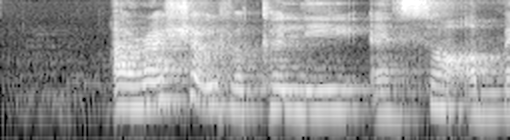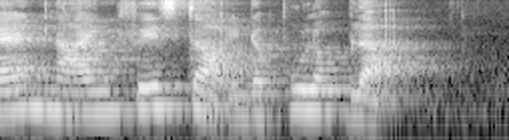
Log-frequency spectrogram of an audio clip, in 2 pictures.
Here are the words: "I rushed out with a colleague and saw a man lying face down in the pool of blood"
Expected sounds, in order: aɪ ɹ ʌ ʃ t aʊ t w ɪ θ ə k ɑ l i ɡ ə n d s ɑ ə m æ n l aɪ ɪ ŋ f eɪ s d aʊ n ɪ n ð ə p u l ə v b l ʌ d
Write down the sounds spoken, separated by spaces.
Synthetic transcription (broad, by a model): aɪ ɹ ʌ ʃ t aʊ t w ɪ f ə k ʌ l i ə n s ɑ ə m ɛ n l aɪ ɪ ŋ f eɪ s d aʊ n ɪ n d ə p u l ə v b l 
